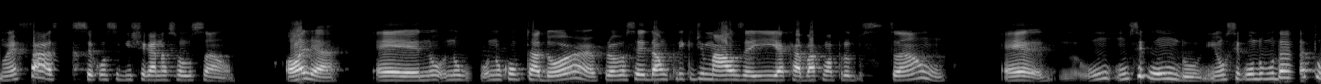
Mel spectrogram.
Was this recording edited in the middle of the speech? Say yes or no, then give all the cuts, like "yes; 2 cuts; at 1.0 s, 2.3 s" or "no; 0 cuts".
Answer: no; 0 cuts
